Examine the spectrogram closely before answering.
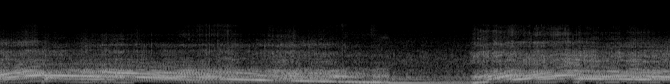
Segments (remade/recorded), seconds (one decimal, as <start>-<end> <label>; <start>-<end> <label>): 0.0-5.2 remade; 5.2-6.2 recorded; 6.2-6.7 remade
